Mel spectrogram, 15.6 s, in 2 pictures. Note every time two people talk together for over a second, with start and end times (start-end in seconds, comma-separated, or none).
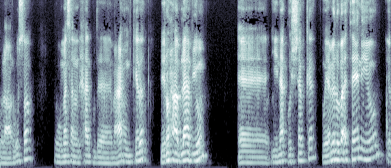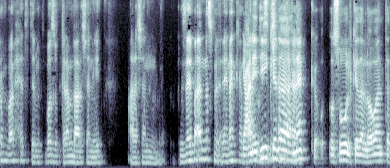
12.6-14.0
